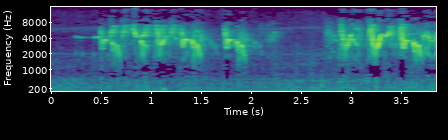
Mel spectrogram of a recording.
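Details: Bar-winged prinia singing two lively phrases of rapid, high, scratchy chirps and zigzag notes, each lasting over a second with a short pause between, over a soft low background rumble.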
